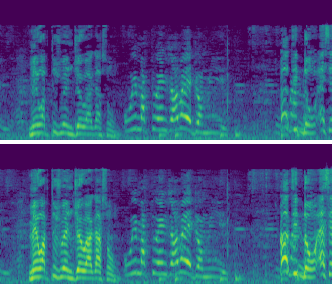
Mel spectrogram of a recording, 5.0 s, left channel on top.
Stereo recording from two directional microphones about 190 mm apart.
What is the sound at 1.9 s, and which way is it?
Speech, 25° left (ahead or behind).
